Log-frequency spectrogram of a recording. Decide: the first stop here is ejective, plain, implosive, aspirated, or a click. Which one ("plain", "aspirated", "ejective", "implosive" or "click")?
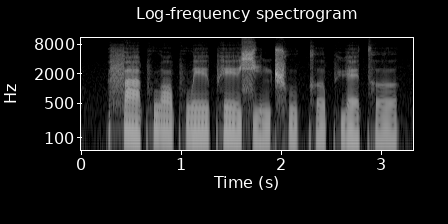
aspirated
